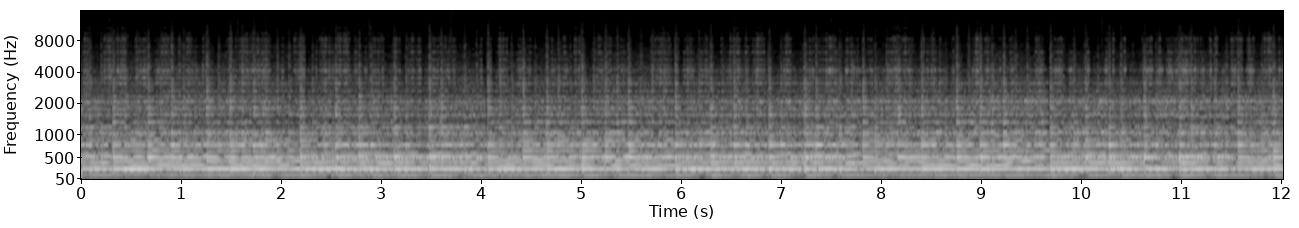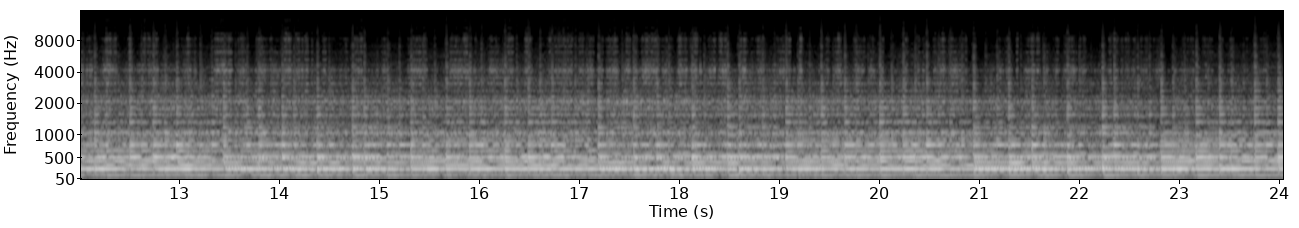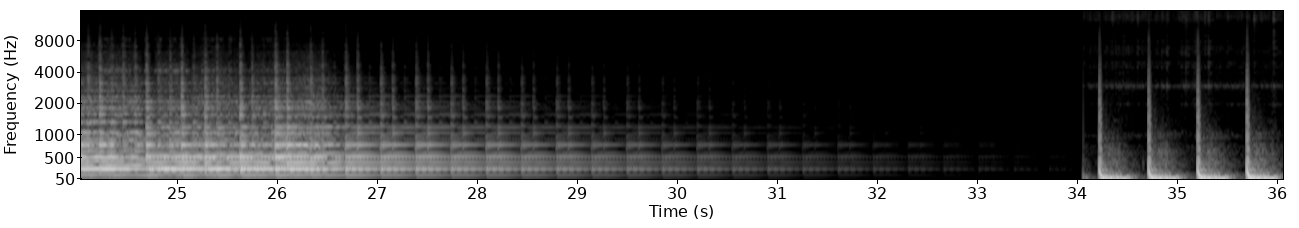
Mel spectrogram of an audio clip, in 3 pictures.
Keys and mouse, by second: 2.8-4.1 drag, 14.8-16.2 drag, 20.7 click, 23.2-24.6 drag, 26.9-28.4 right drag, 30.2-31.7 alt+drag, 31.8 alt+click, 34.8 click, 35.9-36.0 alt+drag.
